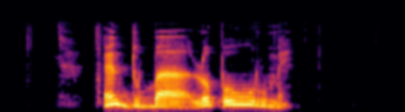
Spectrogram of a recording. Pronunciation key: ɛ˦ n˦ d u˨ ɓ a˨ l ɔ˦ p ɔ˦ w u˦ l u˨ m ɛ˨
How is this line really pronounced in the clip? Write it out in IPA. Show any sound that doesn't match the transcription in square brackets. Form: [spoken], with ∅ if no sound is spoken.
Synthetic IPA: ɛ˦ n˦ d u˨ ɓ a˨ l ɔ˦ p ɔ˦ w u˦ [ɾ] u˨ m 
